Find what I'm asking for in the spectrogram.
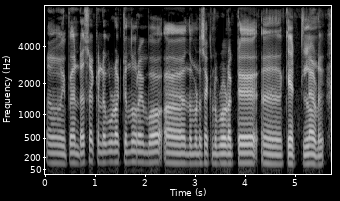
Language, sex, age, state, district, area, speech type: Malayalam, male, 18-30, Kerala, Kozhikode, urban, spontaneous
